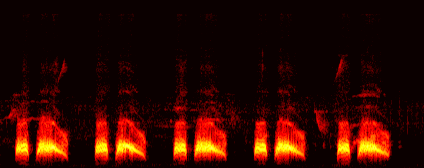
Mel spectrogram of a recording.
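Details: Contest cooing from a spotted dove, Sấm Thổ style. Five evenly spaced phrases each pair a brief hoot with a fuller coo that drops in pitch. The rhythm is steady, with short silences between phrases and no other noise.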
